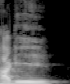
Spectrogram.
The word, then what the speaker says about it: Hagi: Also man muss sagen, Hagi, spricht man das Hagi oder Haji? – Haji.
